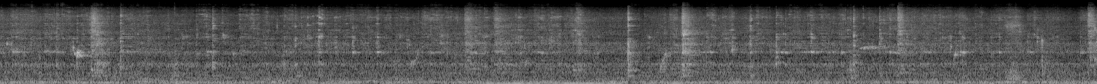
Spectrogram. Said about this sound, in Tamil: அதில் இது நம்ம ப்ரௌன் கலர் ஆகிற வரைக்கும் கிண்டிகிட்டே இருக்கணும்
